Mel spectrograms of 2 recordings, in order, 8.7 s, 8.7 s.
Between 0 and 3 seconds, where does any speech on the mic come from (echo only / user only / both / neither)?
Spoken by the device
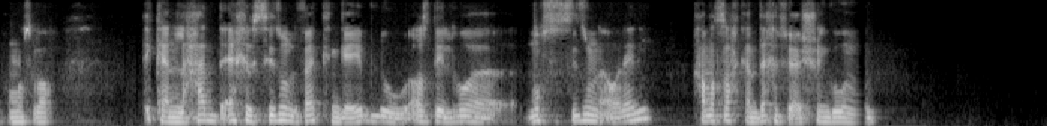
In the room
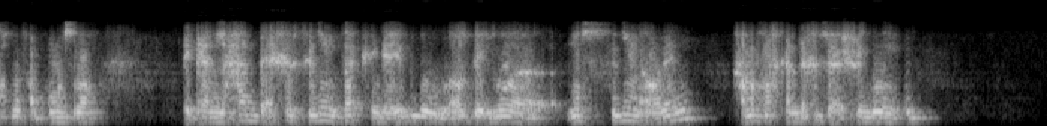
echo only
